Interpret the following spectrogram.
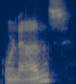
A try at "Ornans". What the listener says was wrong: No S, Ornans. You don't say the S.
